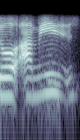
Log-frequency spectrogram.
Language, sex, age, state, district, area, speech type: Bengali, female, 18-30, West Bengal, Bankura, rural, conversation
